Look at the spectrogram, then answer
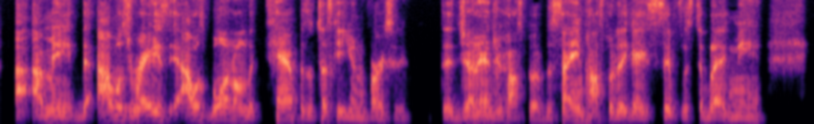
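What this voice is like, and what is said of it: Southern US accent. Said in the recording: “I can hear it in your voice ... I speak three languages, English, Spanish, and Southern”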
